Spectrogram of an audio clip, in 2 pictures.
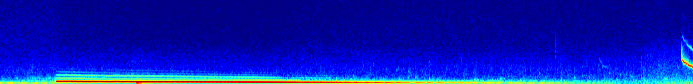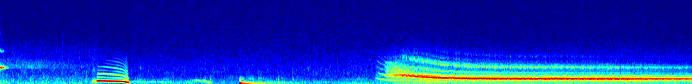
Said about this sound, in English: These mournful cries are sometimes so loud they can be heard above the ice. These Weddell seals were recorded in McMurdo Sound by Dr. Ian Sterling for the British Library ….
